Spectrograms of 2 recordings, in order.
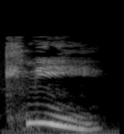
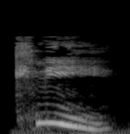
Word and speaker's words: knee: of latin and french the k just got dropped and people stopped pronouncing it so how do you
